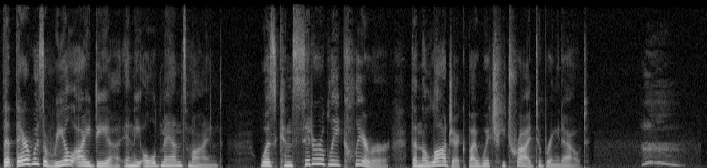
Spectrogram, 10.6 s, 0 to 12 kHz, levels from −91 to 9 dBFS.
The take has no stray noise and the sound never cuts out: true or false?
false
